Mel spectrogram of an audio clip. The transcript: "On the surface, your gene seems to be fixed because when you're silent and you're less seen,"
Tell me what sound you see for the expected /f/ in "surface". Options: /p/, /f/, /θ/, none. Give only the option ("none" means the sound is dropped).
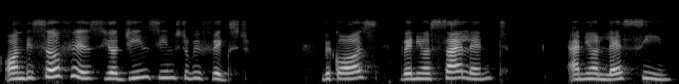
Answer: /f/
